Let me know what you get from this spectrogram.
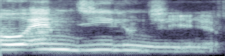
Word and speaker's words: OMGLuie: Ganun ba pronunciation niya? – Yeah, OMG Louie.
